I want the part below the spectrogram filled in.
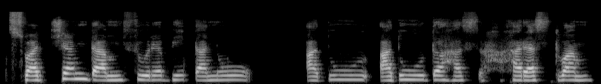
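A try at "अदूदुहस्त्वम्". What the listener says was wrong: There's no ra there. Aduduhastvam. Okay, so there's no ra there.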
